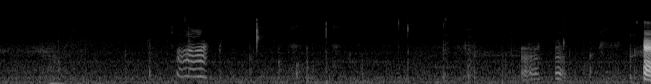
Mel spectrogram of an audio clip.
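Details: A grumpy, angry pet cat gives two short wavering, harmonic meows, the first near two seconds, the second fainter near five seconds, with a sharp loud noise at the end and a woman's voice nearby.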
